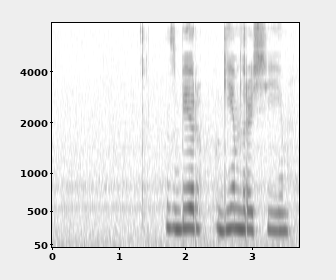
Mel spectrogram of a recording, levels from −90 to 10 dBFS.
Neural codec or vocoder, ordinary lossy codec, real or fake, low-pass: none; none; real; none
